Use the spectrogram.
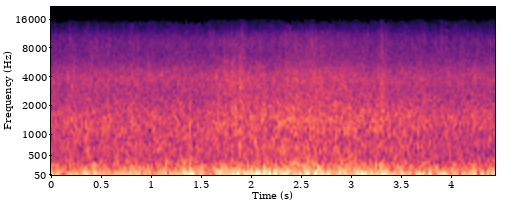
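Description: Stormy, violent ocean waves and rain in the Valheim video game, a steady broadband roar of surf and rainfall that swells louder midway and stays dense throughout with no voices.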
